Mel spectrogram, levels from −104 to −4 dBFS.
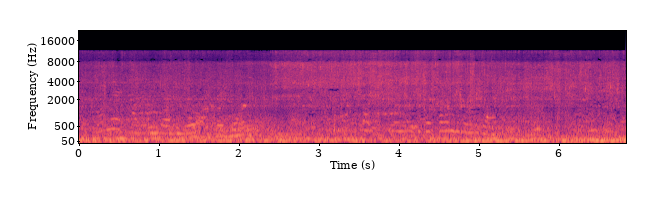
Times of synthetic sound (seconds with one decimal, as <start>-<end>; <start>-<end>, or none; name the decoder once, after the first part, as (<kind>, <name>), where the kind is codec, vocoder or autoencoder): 2.0-2.8 (codec, SNAC); 3.5-4.1; 5.4-6.2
